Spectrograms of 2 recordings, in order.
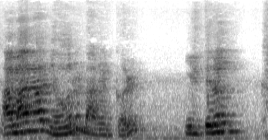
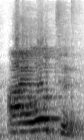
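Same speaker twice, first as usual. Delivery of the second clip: call-out to class; 3 semitones higher, 4 dB louder than usual. Shown as a demonstration. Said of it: "왼손 오른손 하세요".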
